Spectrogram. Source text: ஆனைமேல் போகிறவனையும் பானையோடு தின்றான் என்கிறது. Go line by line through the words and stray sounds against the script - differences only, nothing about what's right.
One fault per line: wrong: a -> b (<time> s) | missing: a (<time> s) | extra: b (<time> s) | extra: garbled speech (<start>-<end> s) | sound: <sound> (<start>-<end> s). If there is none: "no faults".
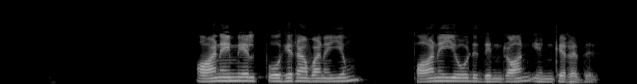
no faults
